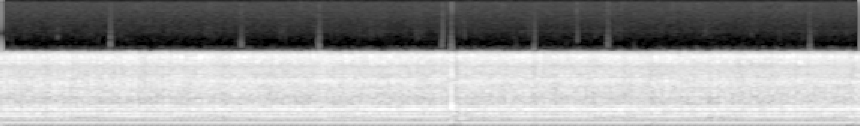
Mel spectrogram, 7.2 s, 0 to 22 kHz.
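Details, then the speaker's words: 1987 Toyota 4Runner, high mileage, cold morning start, idled about 3 minutes: rough stumbling misfire; cheap reman head gasket leaked coolant, cracking head and fouling plugs; fixed with used OEM head and gasket. "So that was running for like 3 minutes and it was still misfiring."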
